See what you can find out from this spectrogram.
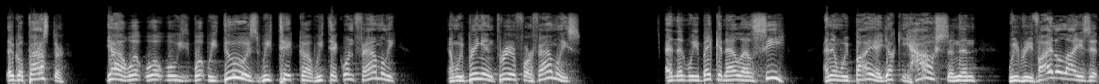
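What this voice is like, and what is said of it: Put-on Spanish accent. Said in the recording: “can I do my Spanish accent, right? My family accent, can I do that, right? My heritage accent?”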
